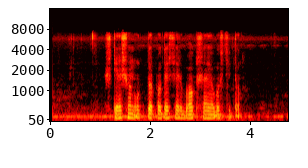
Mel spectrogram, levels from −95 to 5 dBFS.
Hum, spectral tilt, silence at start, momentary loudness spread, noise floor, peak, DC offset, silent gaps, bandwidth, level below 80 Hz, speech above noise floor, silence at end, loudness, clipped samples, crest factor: none; -4.5 dB/octave; 0.05 s; 22 LU; -57 dBFS; -14 dBFS; under 0.1%; none; 8 kHz; -60 dBFS; 25 dB; 0 s; -33 LUFS; under 0.1%; 20 dB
